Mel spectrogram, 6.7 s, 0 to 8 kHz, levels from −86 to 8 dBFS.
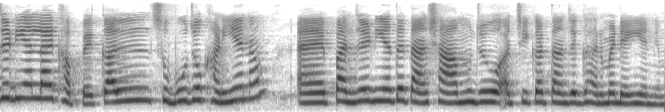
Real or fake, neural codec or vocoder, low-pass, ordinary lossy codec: real; none; 7.2 kHz; none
